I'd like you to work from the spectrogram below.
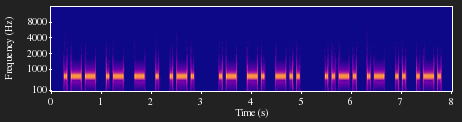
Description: Morse code, heard as a keyed tone, about 17 wpm, 700 Hz. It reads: WATER AND FAIR
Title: Sentences from Top 1400 Words 17wpm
